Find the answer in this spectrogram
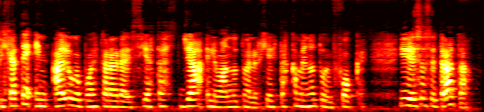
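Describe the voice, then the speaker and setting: A woman's voice: mid-range voice, fairly even intonation, fast, husky. A woman with an Argentine accent, a life coach giving an informal motivational talk, repeating herself and restarting phrases. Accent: Argentine Spanish. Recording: dull lo-fi sound.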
